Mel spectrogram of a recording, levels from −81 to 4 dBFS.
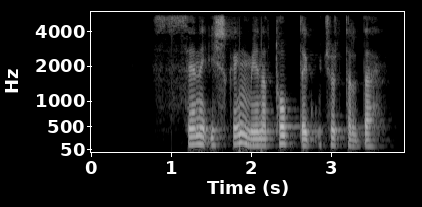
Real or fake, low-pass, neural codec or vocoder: real; 5.4 kHz; none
